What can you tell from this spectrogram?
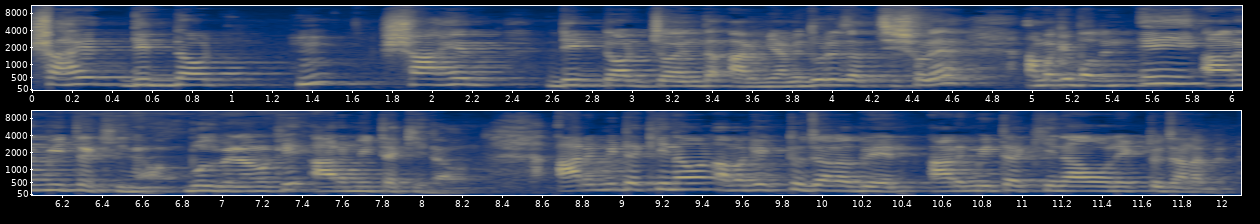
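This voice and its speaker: A man's voice: high voice, a little fast, reverberant, muffled recording. A man teaching a live online exam-prep class, who repeats himself and keeps quizzing his students. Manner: repetitive, questioning students constantly. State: sweaty and worn out.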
